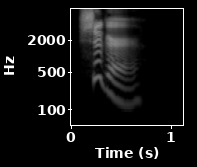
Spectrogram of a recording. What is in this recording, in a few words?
"sugar", english; 3000 words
